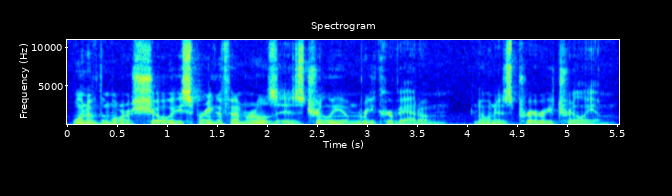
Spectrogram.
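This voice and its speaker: A man giving a measured, scripted narration of a nature video, with dry asides now and then. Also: low voice, darkish tone. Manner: measured, informative, dry asides about pronunciation.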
